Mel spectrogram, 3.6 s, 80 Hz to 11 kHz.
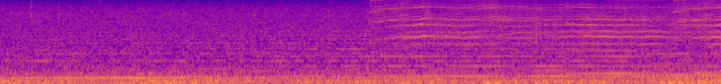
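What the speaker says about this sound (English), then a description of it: "this weather, man, it just wants to rain every single day" Steady heavy rain hisses across a Gothic 2 Night of the Raven game world, a dense continuous downpour with a low rumbling bed beneath and no voices.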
